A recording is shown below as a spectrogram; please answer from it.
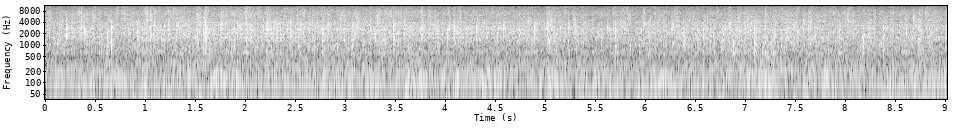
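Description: Shrimp sizzle and fry steadily in a hot pan for a steak and shrimp stir fry, a constant close crackling hiss with no talking throughout.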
